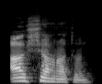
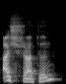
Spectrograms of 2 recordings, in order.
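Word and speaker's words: عشرة: Ashrun, and becomes asharatun. Not ashratun, you have to put here asharatun.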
